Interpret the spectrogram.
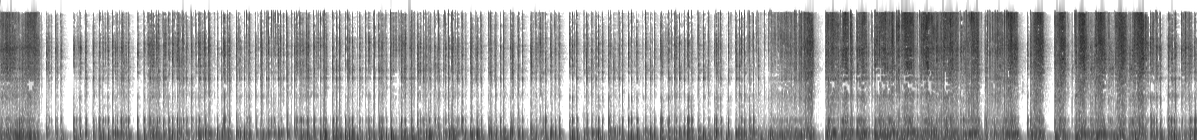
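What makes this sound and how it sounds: Fingernails scratch rapidly over the hollow steel mesh grille of a microphone head, producing a dense, continuous rasping rattle dominated by a low, boomy rumble. The scratching runs almost nonstop, with only a few brief drops in level.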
